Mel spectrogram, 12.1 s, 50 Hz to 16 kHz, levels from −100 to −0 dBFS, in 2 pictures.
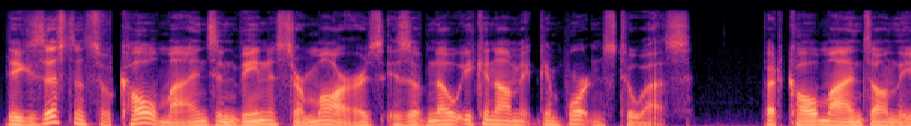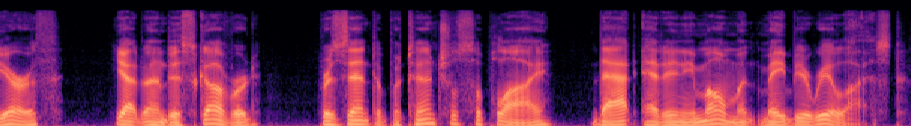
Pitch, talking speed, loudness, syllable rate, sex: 100 Hz, 175 wpm, -20 LUFS, 5.6 syllables/s, male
